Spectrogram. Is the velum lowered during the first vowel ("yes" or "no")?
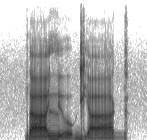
no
